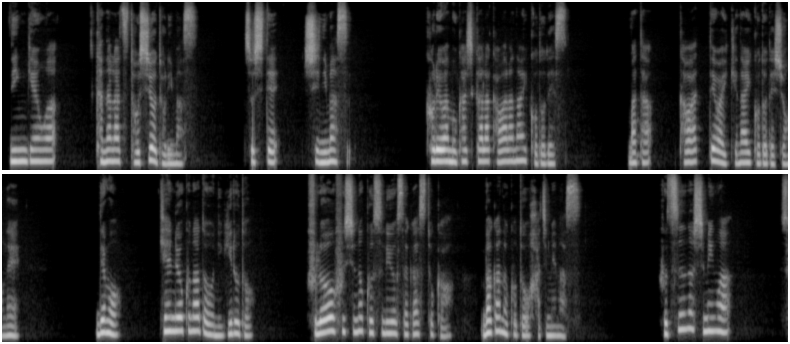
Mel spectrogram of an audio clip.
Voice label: 日语叙述

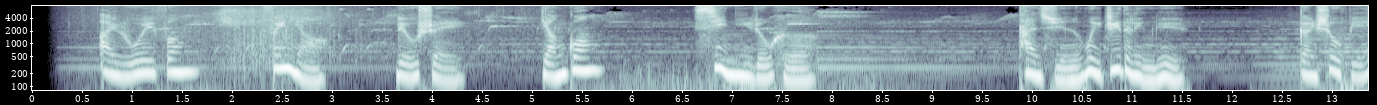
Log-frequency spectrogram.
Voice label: 独白广告; 奔驰 独白广告

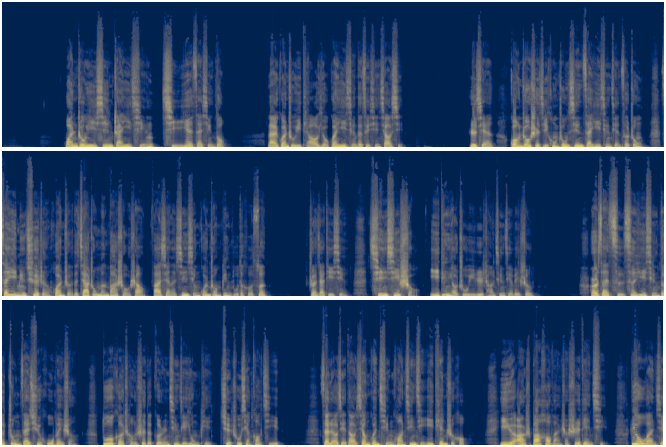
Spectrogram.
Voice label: 新闻类; 宝洁支援信息

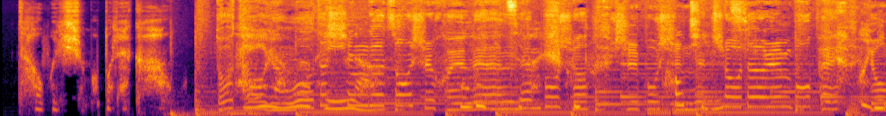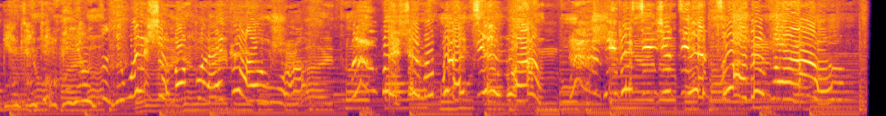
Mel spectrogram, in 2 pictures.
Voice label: 嘶吼御姐

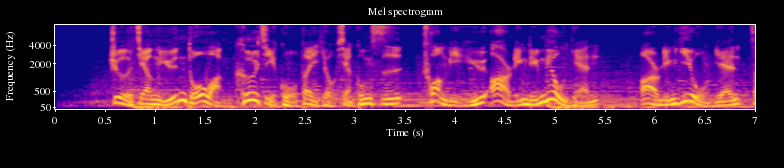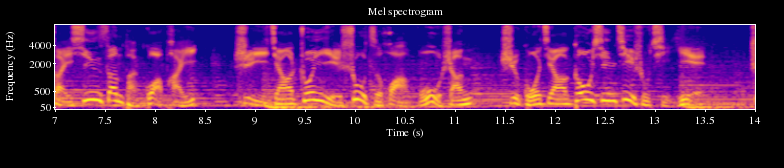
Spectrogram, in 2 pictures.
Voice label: 专题 大气稳重

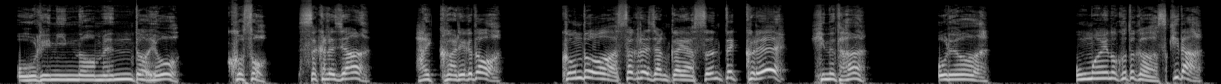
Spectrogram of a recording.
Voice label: 正太样音

